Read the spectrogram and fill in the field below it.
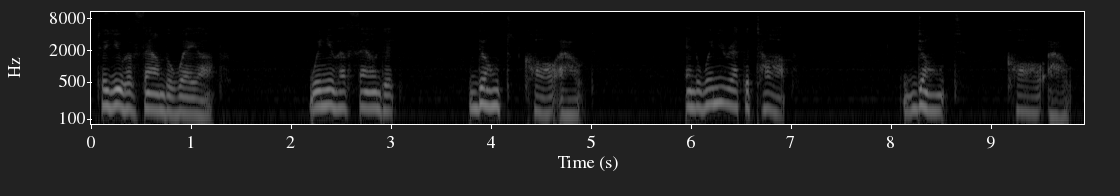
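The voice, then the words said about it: Peculiar low voice. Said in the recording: “in his peculiar low voice,”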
